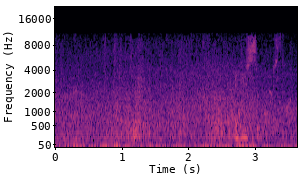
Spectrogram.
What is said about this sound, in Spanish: Julius y Figne juegan en la orilla vestidos con abrigos y botas altas.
